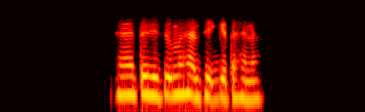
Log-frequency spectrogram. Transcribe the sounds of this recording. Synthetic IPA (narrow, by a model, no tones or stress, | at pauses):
ɦɛ̃t̪ɛɦid͡ʒuʔmɛ̃ɦɛ̃ʔd̪ʱiʔ̚ˀɡɛt̪aɦɛna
